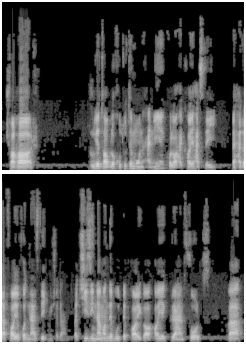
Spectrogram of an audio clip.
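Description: A male narrator reads a thriller in an even, dramatic storytelling manner. His voice is bright and forceful, at a middle pitch. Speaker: audiobook narrator. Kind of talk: scripted narration.

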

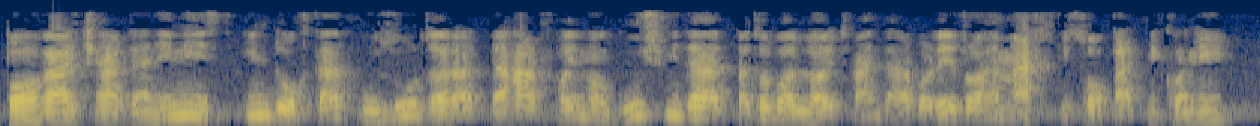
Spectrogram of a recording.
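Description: A man's voice: mid-range voice, animated, dull audio, a little hiss or hum, lightly acted. A man voicing a brash, suspicious young male computer whiz who makes blunt, scornful remarks, in an audiobook reading. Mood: indignant.

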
